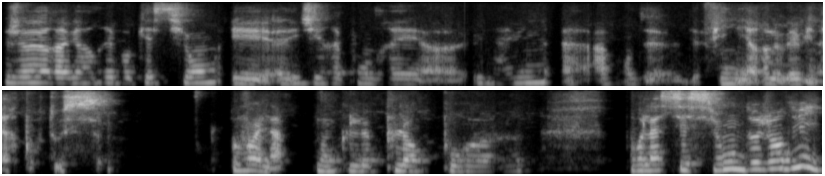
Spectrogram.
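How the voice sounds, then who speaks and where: Somewhat breathy speech with lively intonation at a very slow pace. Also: woman, medium pitch for a woman. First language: not French (speaking French). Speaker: software product manager. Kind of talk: webinar presentation. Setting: online webinar. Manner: hesitant, many fillers.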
